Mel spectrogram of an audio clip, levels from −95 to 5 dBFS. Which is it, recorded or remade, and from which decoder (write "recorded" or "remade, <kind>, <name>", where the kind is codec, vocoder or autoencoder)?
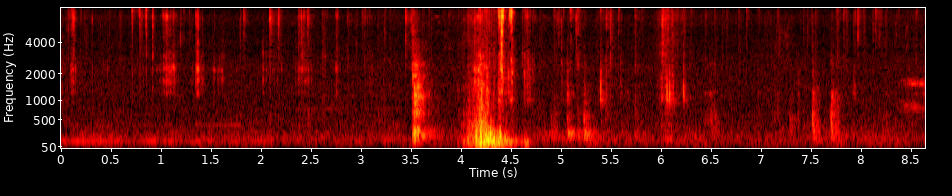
recorded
